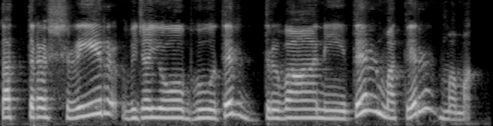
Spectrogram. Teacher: So all the Visargas are converting to Ra in the second line.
